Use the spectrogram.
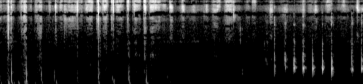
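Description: A solid strip of milk chocolate held between the fingers is scraped by long nails, curling up shavings. Quick, irregular dry scratches and light taps run throughout. Near the end they turn into a run of short, slightly pitched ticks.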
